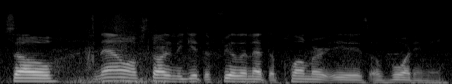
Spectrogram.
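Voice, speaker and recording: A man calmly narrating a walkthrough of an apartment building he is renovating, explaining each step in a measured, instructive way. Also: mid-range voice, a little hiss or hum. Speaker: property investor and renovation vlogger. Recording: echoey empty rooms, background music.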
